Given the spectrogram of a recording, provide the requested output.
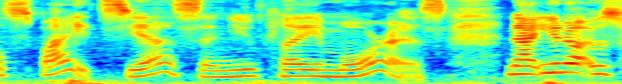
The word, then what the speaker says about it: Maurice: yes and you play Morris now you know it was funny we were talking about this earlier but his name is actually spelled like Maurice but it's pronounced Morris they were British raised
